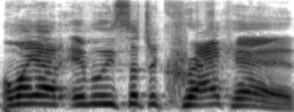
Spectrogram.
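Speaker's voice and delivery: put-on loud, high, drunk-sounding party-girl voice. Doing a voice of a cussing party girl: imitating a cussing party girl. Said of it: "She's like".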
